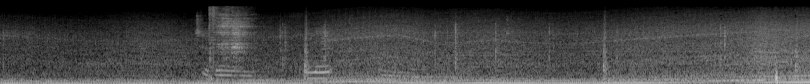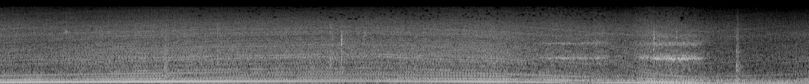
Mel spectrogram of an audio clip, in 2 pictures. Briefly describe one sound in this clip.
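Tyres screech as a game car drifts around corners.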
